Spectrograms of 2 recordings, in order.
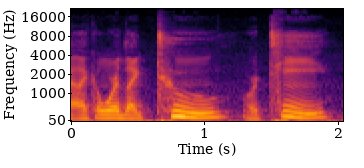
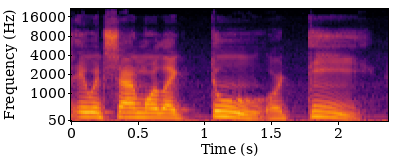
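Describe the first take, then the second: First: The t has a breathy puff before the vowel. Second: The t has no breathy puff before the vowel. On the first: This is how English speakers say it. "we would say like tu" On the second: This is how most other languages say it. "They would say it without that little H"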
